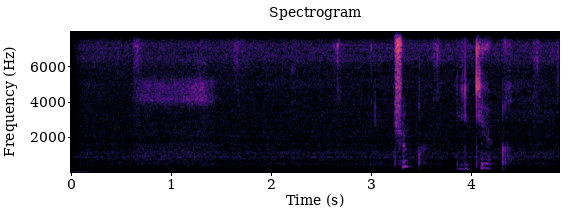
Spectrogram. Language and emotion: Russian, neutral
